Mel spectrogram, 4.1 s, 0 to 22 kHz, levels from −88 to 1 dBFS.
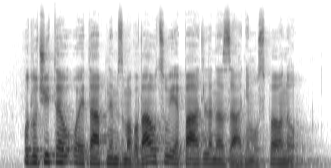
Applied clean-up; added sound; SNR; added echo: none; none; none; none.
